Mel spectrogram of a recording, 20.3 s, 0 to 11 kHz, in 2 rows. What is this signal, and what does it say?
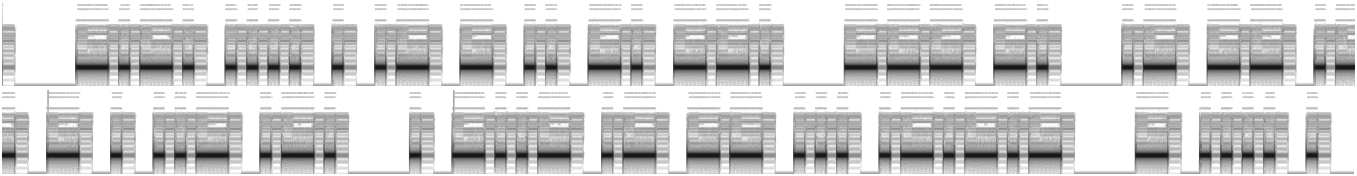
Morse code, heard as a keyed tone, about 15 wpm, 750 Hz. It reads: CHEATING ON AMATEUR EXAMS. THE
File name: cwa / W1AW-Level2 / 15WPM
